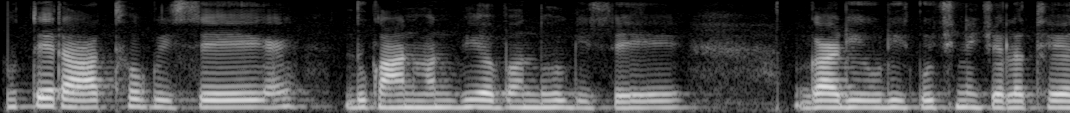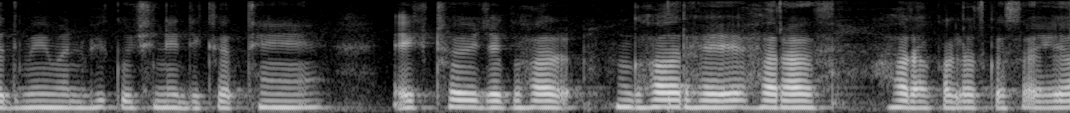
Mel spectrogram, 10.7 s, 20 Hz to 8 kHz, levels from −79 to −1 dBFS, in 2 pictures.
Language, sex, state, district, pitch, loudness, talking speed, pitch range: Hindi, female, Chhattisgarh, Sarguja, 180 Hz, -20 LUFS, 180 wpm, 175-185 Hz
